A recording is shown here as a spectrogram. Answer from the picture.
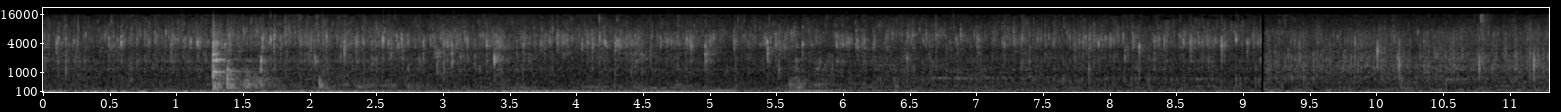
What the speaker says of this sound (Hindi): ये हमारी टिक्कियाँ फ्राई हो गई हैं,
